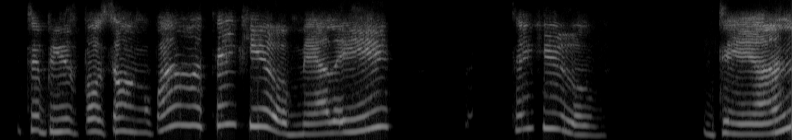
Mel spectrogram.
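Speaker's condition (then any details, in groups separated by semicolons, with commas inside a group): Cerebellar ataxia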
